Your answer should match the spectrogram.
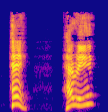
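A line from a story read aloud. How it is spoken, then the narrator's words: Someone calling out. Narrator (German): wie ihn jemand rief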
